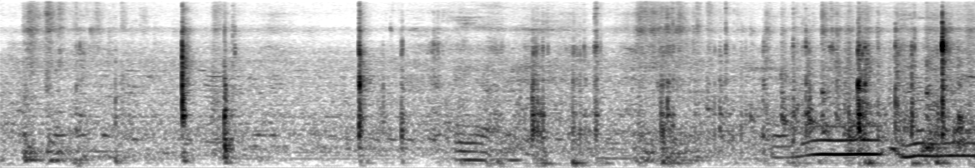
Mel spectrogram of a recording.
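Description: Plastic drink bottles being handled: a few sharp clicks and light knocks, the first two close together about a second in. Near the end comes a short hummed voice.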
